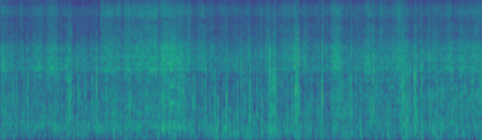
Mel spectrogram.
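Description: Passenger train running at speed, heard from inside the carriage: a steady rush of wind on the microphone over the rumble of the train on the rails.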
